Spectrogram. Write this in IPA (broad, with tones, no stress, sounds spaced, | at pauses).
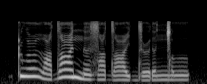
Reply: ʈ uː˥ ðˤ ə˨ dˤ ɛː˥ n ə˨ z ə˨ dˤ iː˩ d ə˞˩ ɾ ə˨ ŋ͡ǀ ʊ˨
